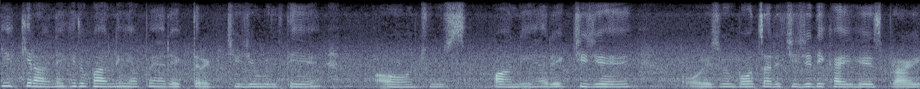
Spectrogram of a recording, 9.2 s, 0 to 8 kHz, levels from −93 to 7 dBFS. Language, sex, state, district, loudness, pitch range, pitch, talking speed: Hindi, female, Bihar, Muzaffarpur, -21 LUFS, 235-250 Hz, 240 Hz, 210 wpm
